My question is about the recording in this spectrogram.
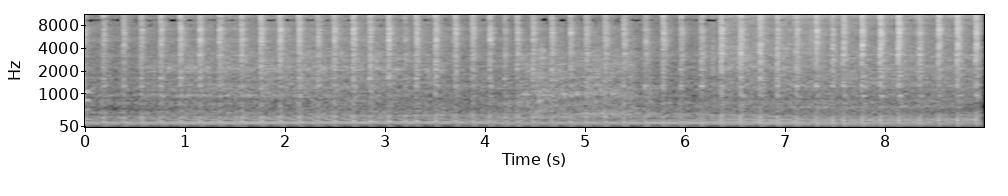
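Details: Vespa PX 125 with 177 kit, restored engine (new bearings, gaskets, piston, rings, lapped cylinder, first-gear parts), first start after a year on 2.5% mix. Steady, even two-stroke idle putter with a regular beat, no knocks or misses. Normal idle.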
